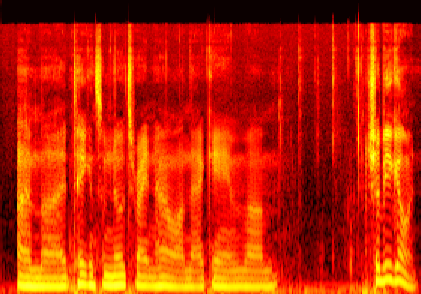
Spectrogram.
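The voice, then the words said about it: Radio voice, sounds slightly ill. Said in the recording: “this lovely radio voice that's recovering from illness”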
